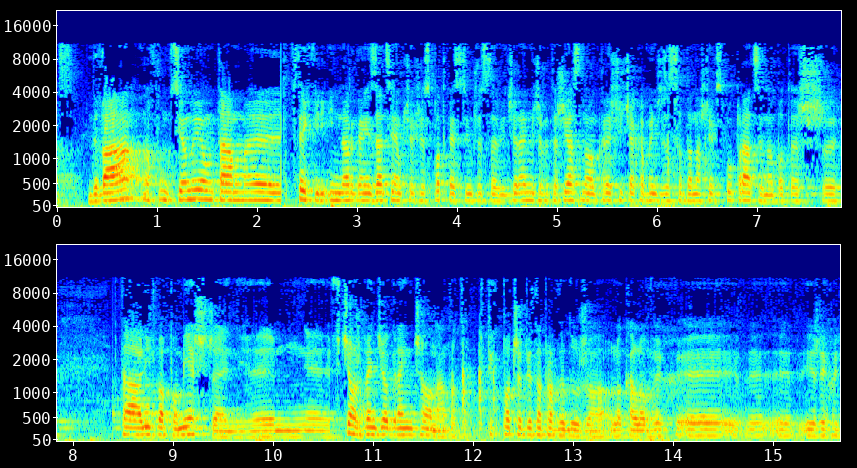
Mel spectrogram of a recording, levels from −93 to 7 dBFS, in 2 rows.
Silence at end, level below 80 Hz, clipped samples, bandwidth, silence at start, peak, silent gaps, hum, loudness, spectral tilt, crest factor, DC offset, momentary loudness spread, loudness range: 0 s; -38 dBFS; under 0.1%; 11.5 kHz; 0 s; -2 dBFS; none; none; -19 LUFS; -6.5 dB/octave; 16 dB; under 0.1%; 9 LU; 5 LU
